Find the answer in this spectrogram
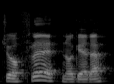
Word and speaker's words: Joffre Noguera: My name is Joffre Noguera. The way how you pronounce it is Joffre Noguera.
